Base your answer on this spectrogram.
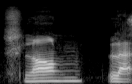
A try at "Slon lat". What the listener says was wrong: S and lawn. Okay, you know lawn like a lawn mower? Yeah, it's like lawn, but with an S. Yay, not schlong, but I know you love your schlong lats.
